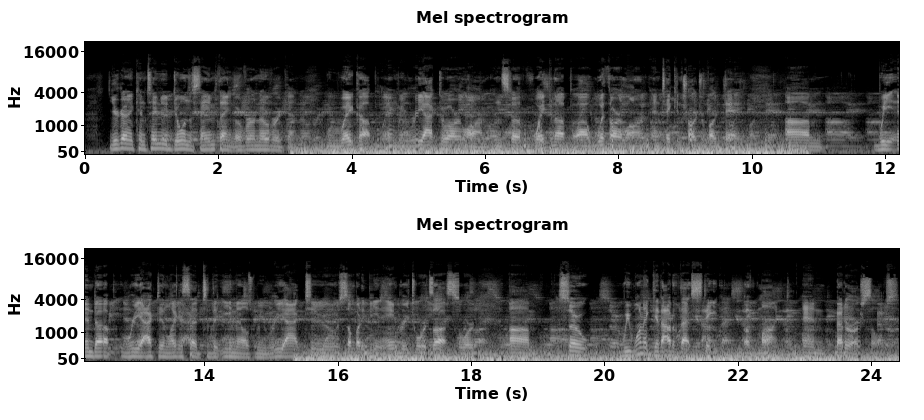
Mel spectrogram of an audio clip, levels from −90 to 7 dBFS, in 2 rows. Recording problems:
echo of what is said; noticeable; throughout; 600 ms later, 10 dB below the speech
low rumble; noticeable; from 3 to 11 s and from 15 s on; 20 dB below the speech
choppy; very; 9% of the speech affected

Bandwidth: 14.5 kHz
